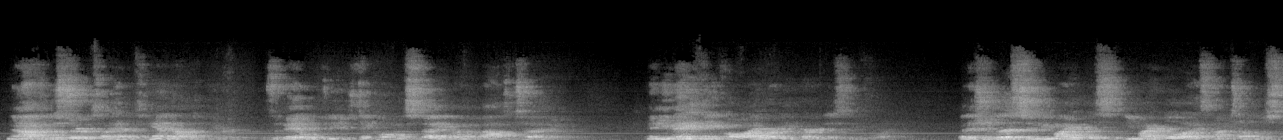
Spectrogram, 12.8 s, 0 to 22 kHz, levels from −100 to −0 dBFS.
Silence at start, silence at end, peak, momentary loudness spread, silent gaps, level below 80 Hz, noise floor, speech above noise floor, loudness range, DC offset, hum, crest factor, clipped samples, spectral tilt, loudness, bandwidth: 0.05 s; 0 s; -8 dBFS; 16 LU; none; -76 dBFS; -56 dBFS; 32 dB; 4 LU; under 0.1%; none; 18 dB; under 0.1%; -5 dB/octave; -25 LUFS; 14 kHz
